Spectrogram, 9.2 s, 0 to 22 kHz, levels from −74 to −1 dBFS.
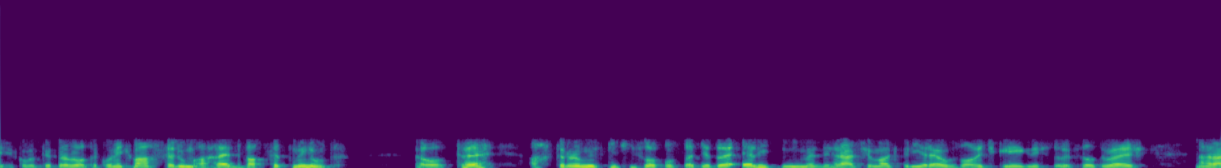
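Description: From start to finish the speech carries G.723.1 codec damage, and it is heavy. Nothing is present above about 3.7 kHz, and the usable band sits between roughly 150 Hz and 3.4 kHz, so the sound is muffled and thin at both ends. The coder rebuilds each 30 ms frame from a coarse, slowly updated vocal model, which fits a bitrate near 6 kbit/s. That leaves a hoarse, buzzy texture and smears consonants together.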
